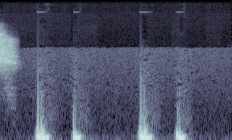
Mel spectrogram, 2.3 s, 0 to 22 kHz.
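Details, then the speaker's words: Normal single second heart sound at the left lateral sternal border on a teaching recording of S2 at various auscultatory sites. "listen now to a normal second sound at the various oscillatory sites left lateral sternal border single second sound"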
